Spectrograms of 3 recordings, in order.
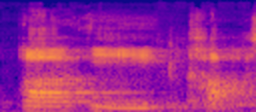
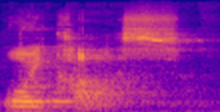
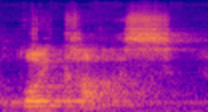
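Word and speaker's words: οἶκος: It isn't e, kos. So go back to the omicron iota. It isn't e, kos. It's oikos. You see how that works? So we pronounce it as if it's one vowel.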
